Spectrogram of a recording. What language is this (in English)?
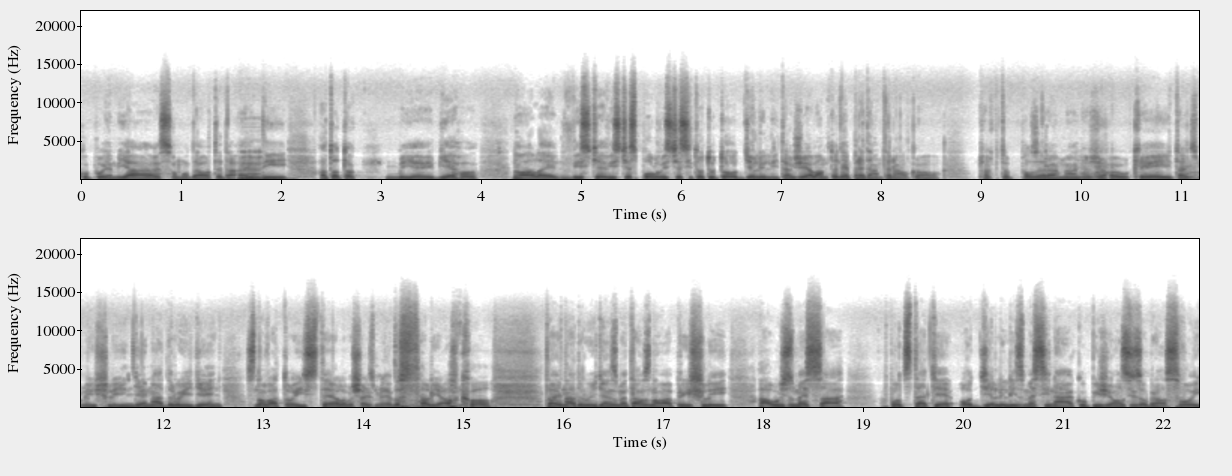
Slovak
